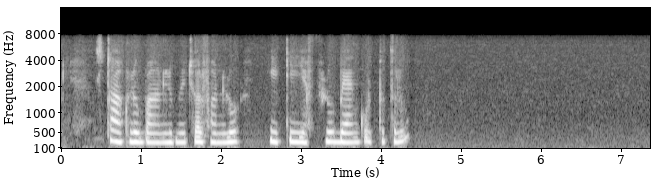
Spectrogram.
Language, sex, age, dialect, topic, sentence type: Telugu, female, 18-24, Central/Coastal, banking, statement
